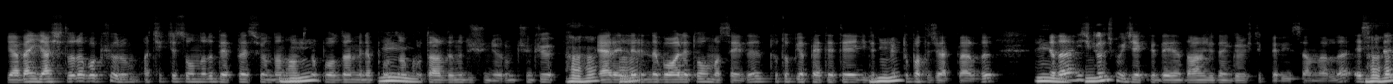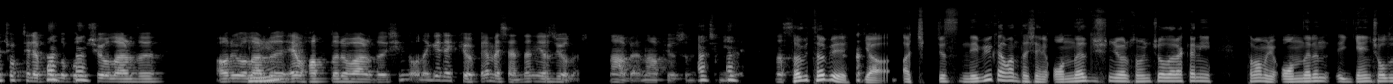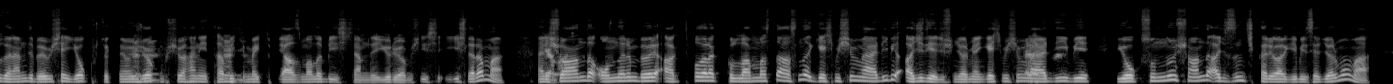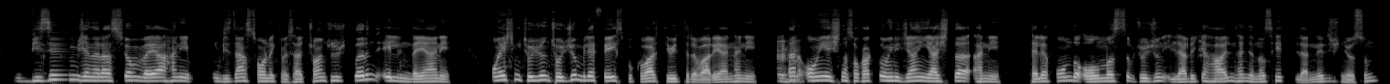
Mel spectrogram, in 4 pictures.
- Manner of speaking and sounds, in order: distorted speech; giggle; other background noise; tapping
- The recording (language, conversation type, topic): Turkish, unstructured, Sosyal medyanın ruh sağlığımız üzerindeki etkisi sizce nasıl?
